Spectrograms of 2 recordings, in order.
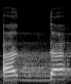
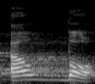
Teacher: دال میں جمع ہوئے لیکن قلقلہ بھی ہے، لیکن ضاد میں جماؤ تو تھوڑا سا محسوس ہوتا ہے، جماؤ کی سی صورت ہے، صفت استطالت ادا ہوتی ہے، لیکن آواز ٹوٹتی نہیں ہے، قلقلہ نہیں ہوتا، صحیح نا.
